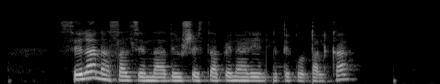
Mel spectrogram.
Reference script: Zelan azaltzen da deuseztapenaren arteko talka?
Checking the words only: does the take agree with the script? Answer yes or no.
yes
